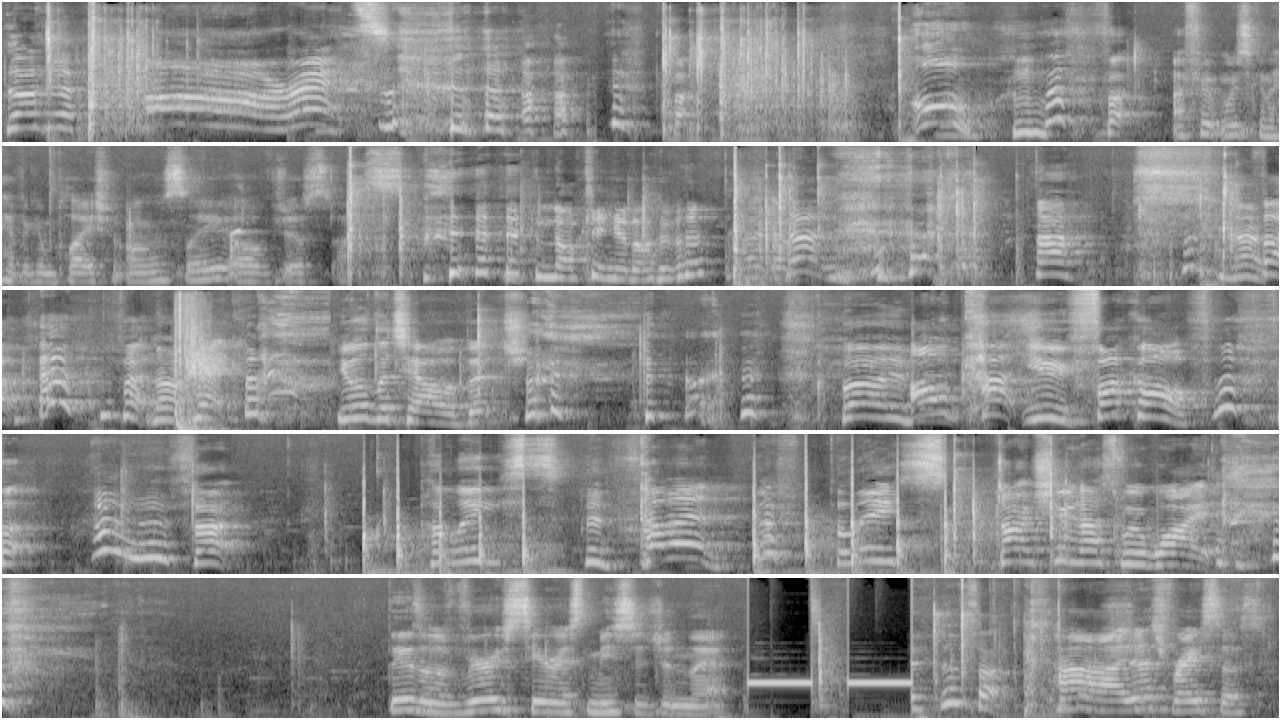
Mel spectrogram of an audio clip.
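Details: Real Tourette syndrome with repeated 'excuse me' vocal tic phrases and coprolalia-like outbursts; finding: vocal tics with coprolalia (Tourette syndrome).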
